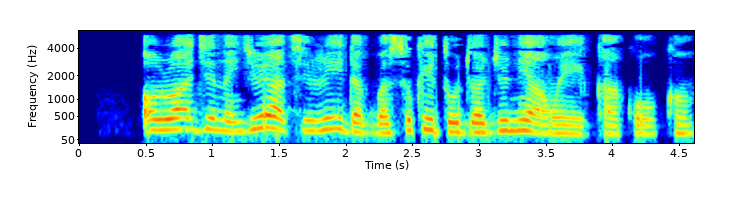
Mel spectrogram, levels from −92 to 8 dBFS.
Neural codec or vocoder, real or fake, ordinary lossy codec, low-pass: vocoder, 22.05 kHz, 80 mel bands, WaveNeXt; fake; MP3, 32 kbps; 5.4 kHz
